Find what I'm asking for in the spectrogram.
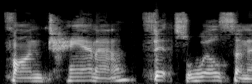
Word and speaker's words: Fitzwilson: And one of the informative things I want to tell you about today is my guest, Fontana Fitzwilson. Am I saying that right, Fontana? – You are.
